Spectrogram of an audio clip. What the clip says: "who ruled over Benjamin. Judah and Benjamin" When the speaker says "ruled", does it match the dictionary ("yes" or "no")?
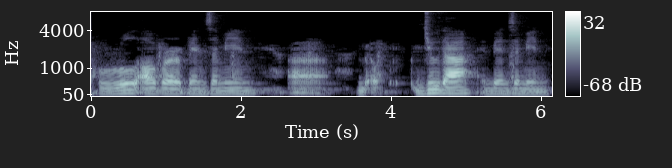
no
